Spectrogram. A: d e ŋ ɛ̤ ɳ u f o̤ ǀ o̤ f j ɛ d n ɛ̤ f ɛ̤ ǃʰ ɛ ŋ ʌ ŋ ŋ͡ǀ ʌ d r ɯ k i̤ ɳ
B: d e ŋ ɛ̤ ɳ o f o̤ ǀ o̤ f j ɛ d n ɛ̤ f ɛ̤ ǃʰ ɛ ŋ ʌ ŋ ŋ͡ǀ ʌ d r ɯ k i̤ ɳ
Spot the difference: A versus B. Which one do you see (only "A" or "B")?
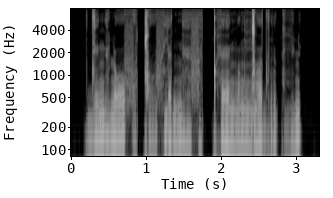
B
